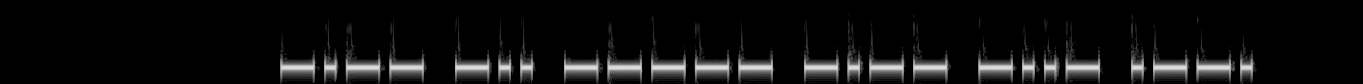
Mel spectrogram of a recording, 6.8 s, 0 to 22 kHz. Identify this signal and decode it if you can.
Morse code, heard as a keyed tone, about 22 wpm, 700 Hz. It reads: YD0YXP
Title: DXCC-100 Call Signs - 6 Characters - Repeated 2x - 22wpm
